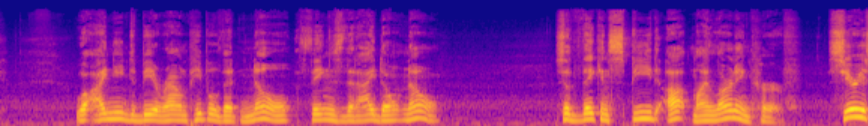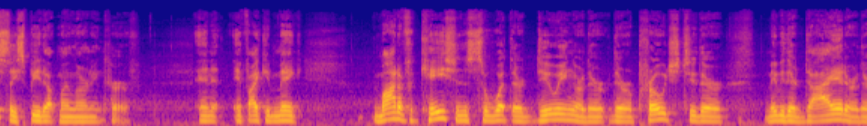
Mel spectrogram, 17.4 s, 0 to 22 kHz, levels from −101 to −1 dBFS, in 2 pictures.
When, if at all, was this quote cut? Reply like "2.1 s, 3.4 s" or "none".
10.6 s, 14.8 s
